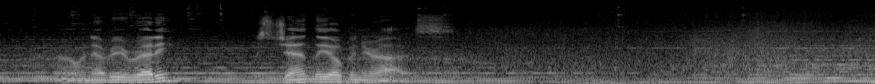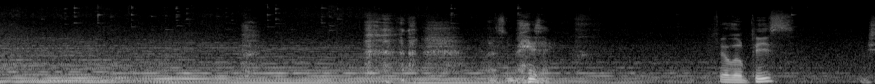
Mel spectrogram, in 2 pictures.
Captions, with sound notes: Now whenever you're ready, just gently open your eyes. (waves lapping) (Dayne chuckling) - That's amazing. - Feel a little peace?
